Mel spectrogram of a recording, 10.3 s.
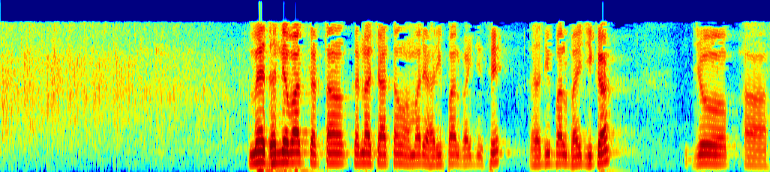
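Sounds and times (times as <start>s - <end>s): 
audience applause for a guest speaker at a gathering: 0.0s - 3.3s
speech: 3.3s - 8.3s, 9.1s - 10.2s.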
